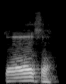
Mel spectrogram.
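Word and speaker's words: casa: 이 C 발음도 그 발음이 납니다. 된 소리로. 까사, 까사.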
